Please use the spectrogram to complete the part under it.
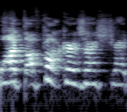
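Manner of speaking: shrill, very loud, sergeant-style screaming. Retelling a sergeant screaming at everyone up the stairs, imitating a sergeant screaming. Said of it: "And he's screaming".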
